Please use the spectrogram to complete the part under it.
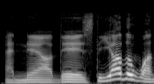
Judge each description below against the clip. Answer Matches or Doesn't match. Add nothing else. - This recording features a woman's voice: Doesn't match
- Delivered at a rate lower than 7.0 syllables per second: Matches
